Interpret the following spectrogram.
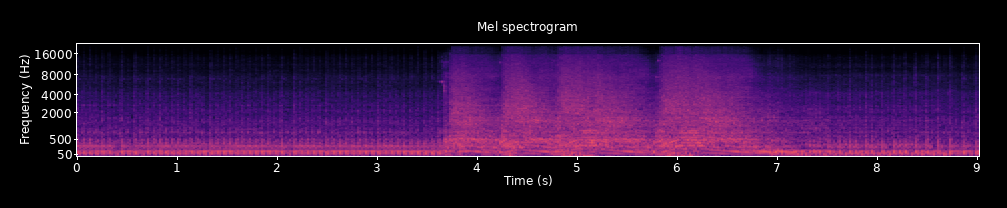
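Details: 2008 Honda CRF450R with new engine, reassembled after the kickstart was skipping teeth (owner suspects internal kickstart gears); single-cylinder thump at idle, several sharp throttle blips rising and falling cleanly, back to steady idle; normal running.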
